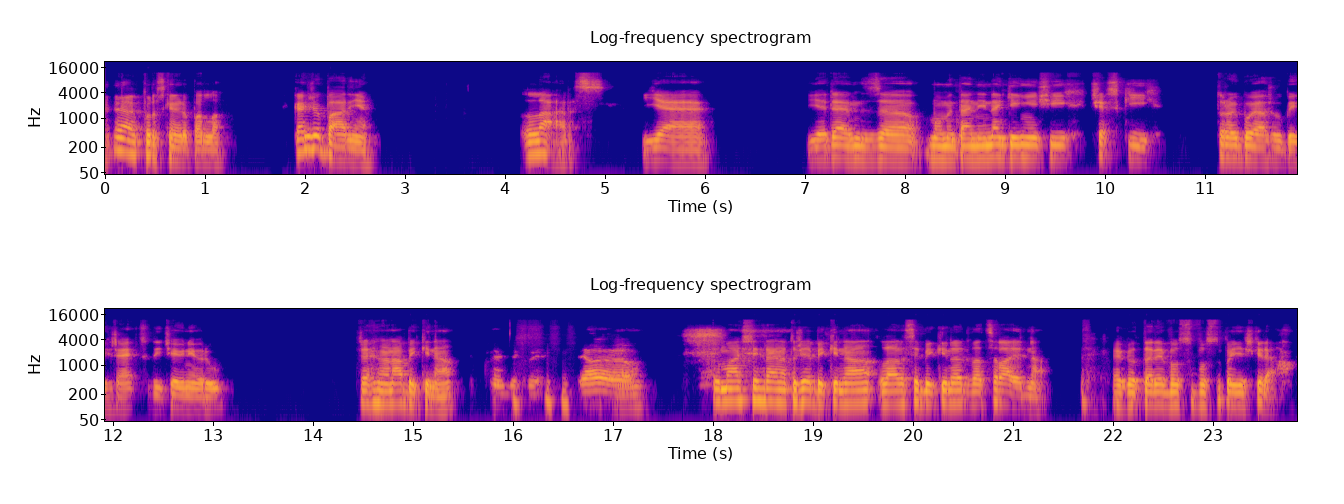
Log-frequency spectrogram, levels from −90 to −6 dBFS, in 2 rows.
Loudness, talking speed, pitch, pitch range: -27 LUFS, 105 wpm, 110 Hz, 100-120 Hz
